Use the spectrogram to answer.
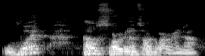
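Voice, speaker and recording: A man's voice: fairly low pitch, lively intonation, normal speed, warm tone, reverberant. A young man co-hosting a podcast in casual, rambling chat full of slang and fillers. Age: young adult. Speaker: podcast co-host.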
